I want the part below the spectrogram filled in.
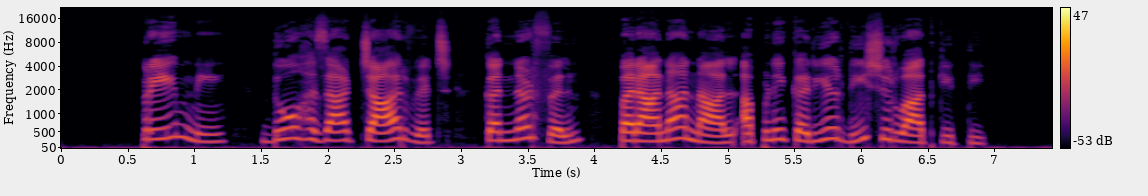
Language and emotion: Punjabi, neutral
